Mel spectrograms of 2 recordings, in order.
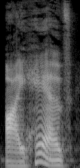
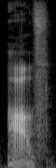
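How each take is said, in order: First: Both words are said fully and separately. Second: The words are shortened into one syllable. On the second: "chewing gum"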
